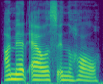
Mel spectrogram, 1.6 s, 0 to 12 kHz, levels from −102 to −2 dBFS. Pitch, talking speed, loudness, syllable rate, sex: 165 Hz, 230 wpm, -16 LUFS, 5.5 syllables/s, female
